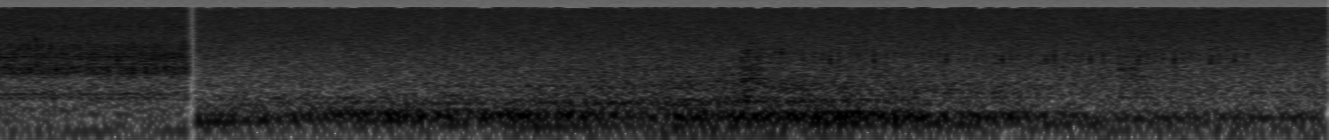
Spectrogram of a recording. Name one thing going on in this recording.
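A model train rumbles along the track.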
